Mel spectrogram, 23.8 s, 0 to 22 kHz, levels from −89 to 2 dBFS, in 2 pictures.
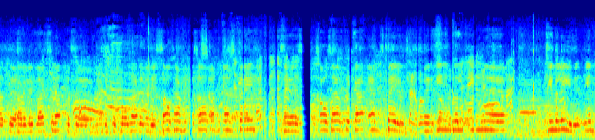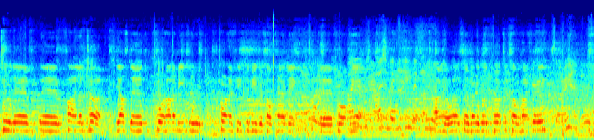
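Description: Two separate bursts of packet loss come first, at 3.79 to 3.87 s and 4.07 to 4.26 s. In each, a run of consecutive packets went missing, about 60 ms and 40 ms of audio respectively. The receiver extended the last sound for roughly 50 ms and faded it, then jumped ahead. Each is a single held-and-fading patch followed by a resumption further on, not a chain of them.

Repeated packet loss (robotic sound) follows from 4.85 to 9.80 s. Here 20 gaps arrive in quick succession, the longest 177 ms, and about 0.7 s of audio is lost in total. Concealment covers about 13% of that stretch, so the patches recur before the sound can settle. The result is a choppy texture with pieces missing rather than the isolated dropouts heard earlier.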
